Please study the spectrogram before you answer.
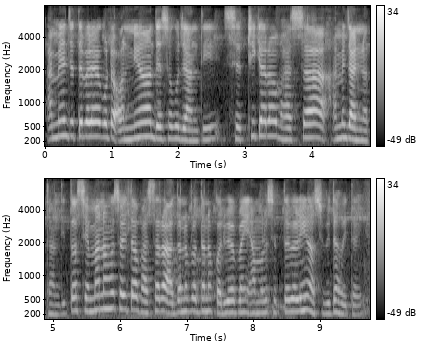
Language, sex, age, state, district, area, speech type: Odia, female, 18-30, Odisha, Jajpur, rural, spontaneous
